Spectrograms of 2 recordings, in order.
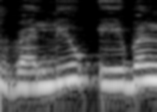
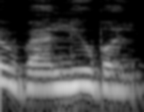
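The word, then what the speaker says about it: valuable: Next one इज वैल्यूएबल नहीं कहेंगे, we will say वैल्यूबल.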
